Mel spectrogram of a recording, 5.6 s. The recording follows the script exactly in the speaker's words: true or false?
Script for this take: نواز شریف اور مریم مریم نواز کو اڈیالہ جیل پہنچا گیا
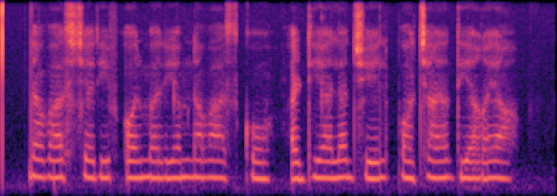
false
